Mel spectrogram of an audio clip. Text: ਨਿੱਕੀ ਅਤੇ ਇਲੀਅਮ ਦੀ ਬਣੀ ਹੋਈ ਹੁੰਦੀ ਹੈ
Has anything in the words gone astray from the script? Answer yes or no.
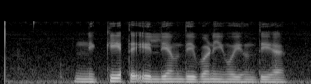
no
